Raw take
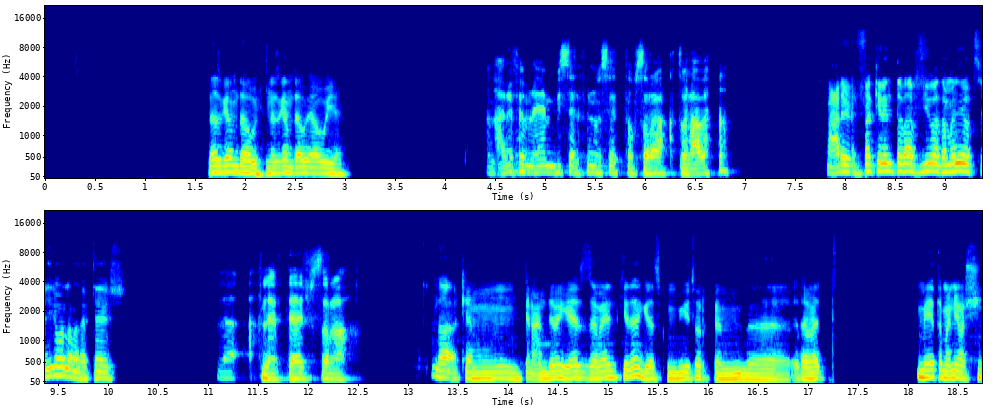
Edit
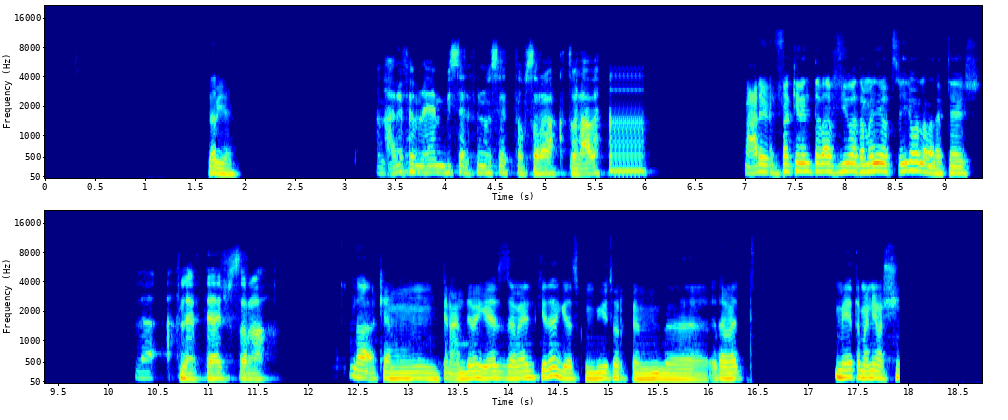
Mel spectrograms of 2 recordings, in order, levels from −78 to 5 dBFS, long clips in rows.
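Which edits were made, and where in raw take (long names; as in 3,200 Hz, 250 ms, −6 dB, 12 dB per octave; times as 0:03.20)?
0:01.71–0:02.81: remove
0:06.77: stutter 0.04 s, 8 plays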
